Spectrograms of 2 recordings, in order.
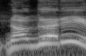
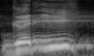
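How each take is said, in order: First: High, loud Cajun correction; Cajun neighbor. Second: Said in the usual way. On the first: Retold or imitated. Neighbor corrects the puzzled pastor, high Cajun insistence. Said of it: "that was my neighbor".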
